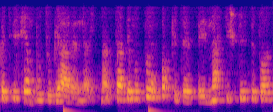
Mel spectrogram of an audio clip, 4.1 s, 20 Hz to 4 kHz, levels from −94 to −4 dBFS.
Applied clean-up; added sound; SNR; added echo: none; Bass drum; 20 dB; reverberation time 0.2 s.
